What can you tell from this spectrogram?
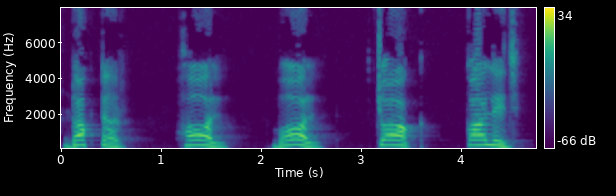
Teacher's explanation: यह आ और औ के बीच की ध्वनि है, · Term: आगत स्वर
